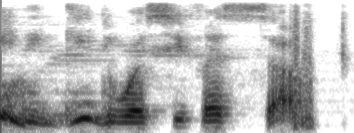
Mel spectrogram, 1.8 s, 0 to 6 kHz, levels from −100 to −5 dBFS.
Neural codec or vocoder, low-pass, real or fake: none; 5.4 kHz; real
